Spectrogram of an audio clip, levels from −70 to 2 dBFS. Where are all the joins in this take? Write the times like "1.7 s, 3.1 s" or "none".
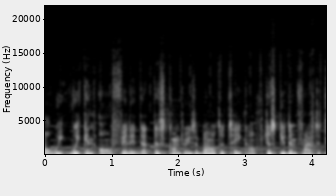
none

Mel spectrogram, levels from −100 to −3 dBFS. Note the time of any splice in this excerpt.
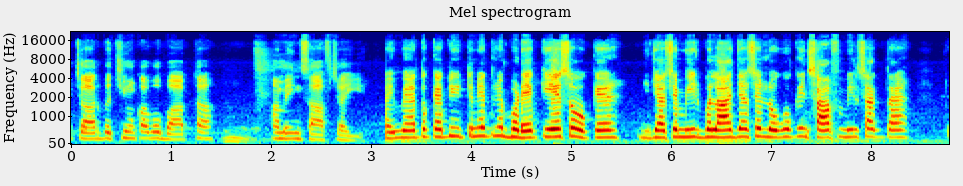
none

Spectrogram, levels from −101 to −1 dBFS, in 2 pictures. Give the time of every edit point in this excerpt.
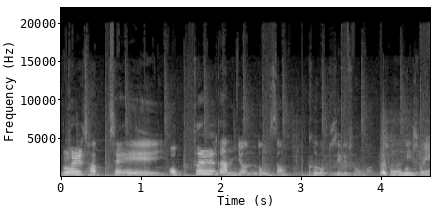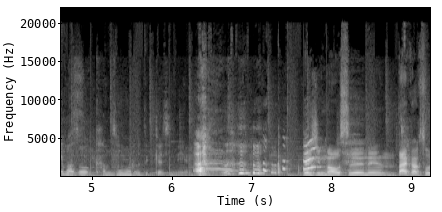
3.9 s, 7.4 s

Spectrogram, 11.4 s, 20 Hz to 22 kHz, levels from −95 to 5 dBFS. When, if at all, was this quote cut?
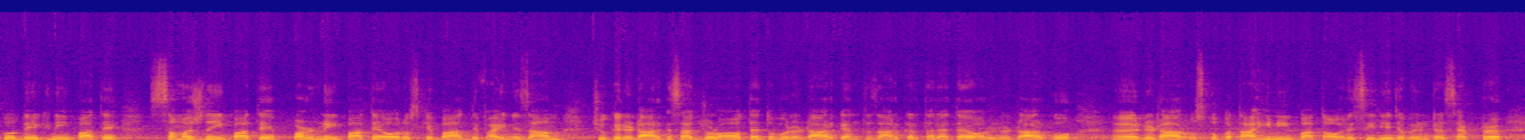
none

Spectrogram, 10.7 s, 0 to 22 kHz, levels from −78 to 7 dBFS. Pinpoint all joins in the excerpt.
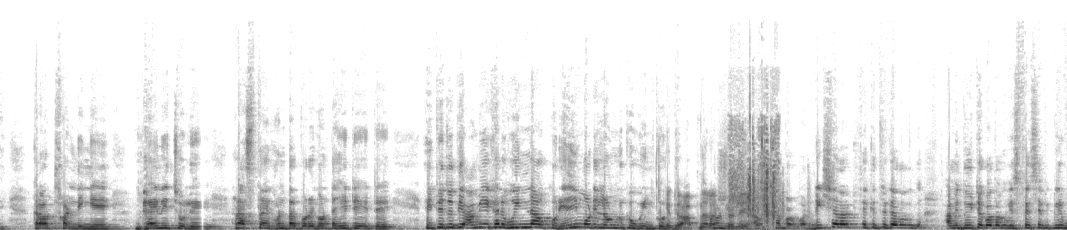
7.6 s

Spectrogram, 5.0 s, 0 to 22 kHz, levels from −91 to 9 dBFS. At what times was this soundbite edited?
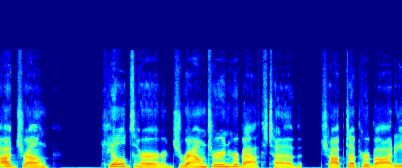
none

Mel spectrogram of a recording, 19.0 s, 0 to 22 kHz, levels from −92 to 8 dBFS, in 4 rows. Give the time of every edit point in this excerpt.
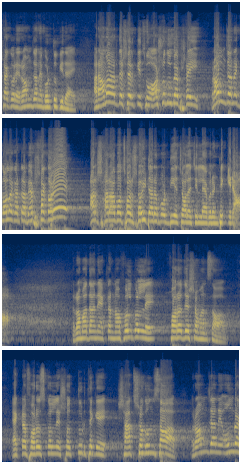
10.9 s

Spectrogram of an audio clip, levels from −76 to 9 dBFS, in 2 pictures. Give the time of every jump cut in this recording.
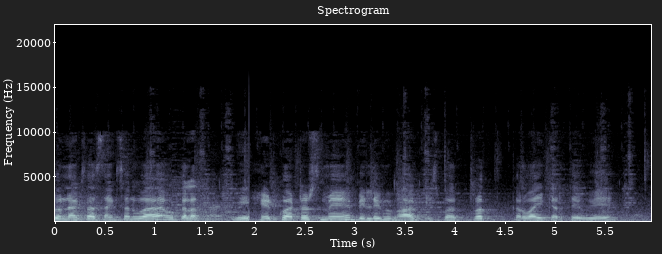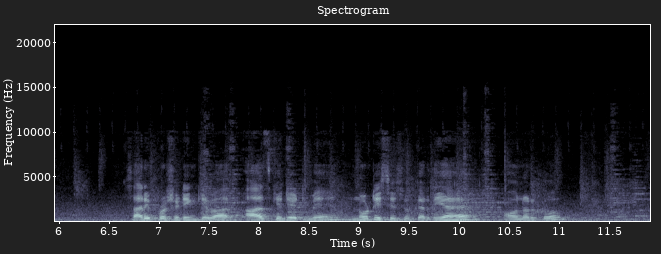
2.0 s

